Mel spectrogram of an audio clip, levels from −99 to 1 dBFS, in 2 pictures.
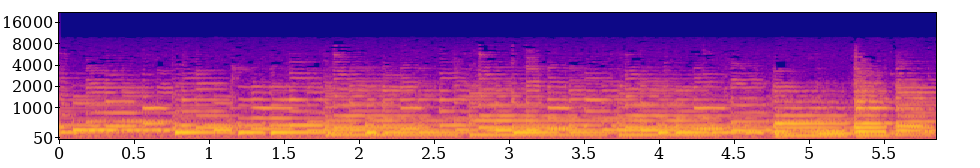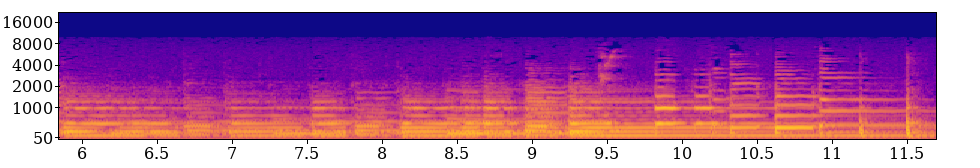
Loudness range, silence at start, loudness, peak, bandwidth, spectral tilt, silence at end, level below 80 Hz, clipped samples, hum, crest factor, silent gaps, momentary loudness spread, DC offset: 4 LU; 0 s; -18 LUFS; -2 dBFS; 6.6 kHz; -9.5 dB/octave; 0 s; -44 dBFS; under 0.1%; none; 16 dB; none; 7 LU; 0.8%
